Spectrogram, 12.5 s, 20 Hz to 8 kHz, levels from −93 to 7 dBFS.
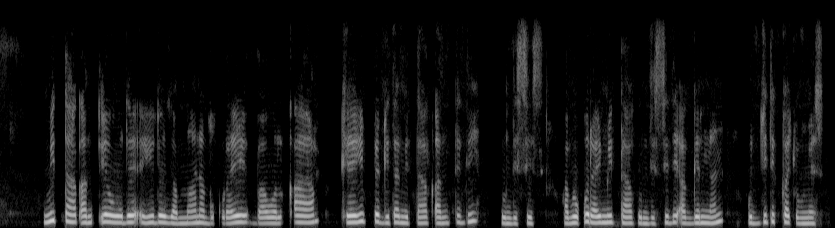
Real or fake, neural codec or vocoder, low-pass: fake; codec, 16 kHz, 8 kbps, FunCodec, trained on LibriTTS, 25 frames a second; 7.2 kHz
